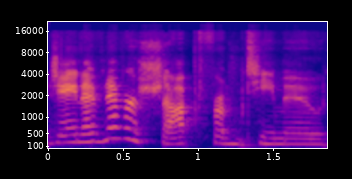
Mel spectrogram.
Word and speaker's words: Temu: I was to say, Geoplanet Jane, I've never shopped from Temu. Temu, is that how you say it?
